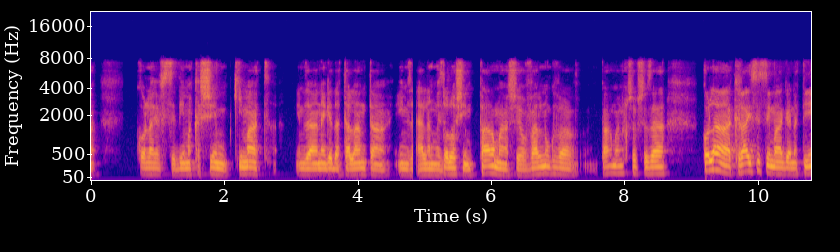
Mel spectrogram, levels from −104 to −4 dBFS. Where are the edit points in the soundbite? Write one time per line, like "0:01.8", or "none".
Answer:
0:04.8
0:05.3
